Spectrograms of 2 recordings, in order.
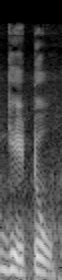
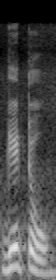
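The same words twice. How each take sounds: First: The first consonant is an aspirated gh sound. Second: The first consonant is a plain g sound. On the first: The speaker calls it wrong. "ना कि गेटो। गेटो नहीं बोलेंगे इसको" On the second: The speaker calls it right. "एच यहाँ पे silent रखेंगे"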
